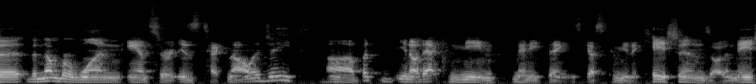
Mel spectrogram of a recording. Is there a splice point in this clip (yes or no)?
no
